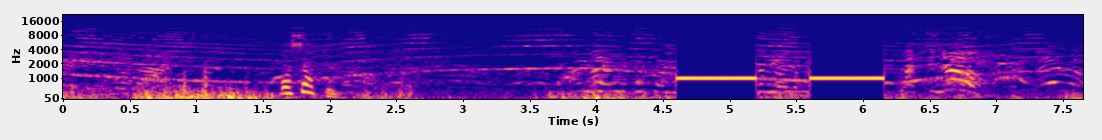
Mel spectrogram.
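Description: A crowd of men shout outdoors.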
